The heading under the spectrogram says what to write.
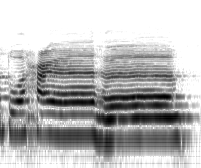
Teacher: तो इन हरूफ को हुरूफ मुस्तालिया इसलिए कहते हैं क्योंकि इन हरूफ की अदायगी में ज़ुबान ऊपर के तालों की तरफ उठ जाती है, इसलिए ये मोटे अदा होते हैं।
